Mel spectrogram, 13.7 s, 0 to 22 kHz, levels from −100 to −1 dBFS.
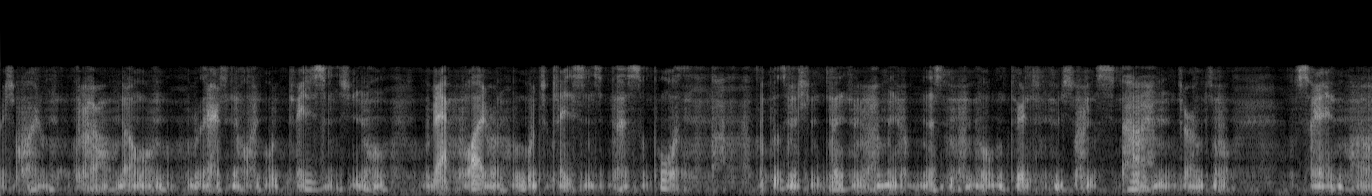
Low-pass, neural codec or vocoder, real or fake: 5.4 kHz; autoencoder, 44.1 kHz, a latent of 192 numbers a frame, MeloTTS; fake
